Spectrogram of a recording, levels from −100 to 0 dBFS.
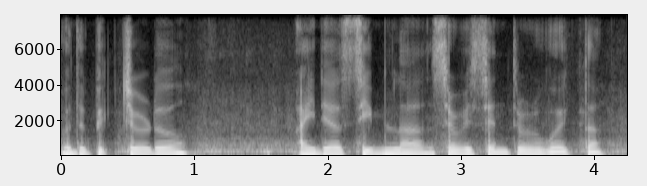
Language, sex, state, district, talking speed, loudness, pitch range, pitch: Nagamese, male, Nagaland, Dimapur, 125 wpm, -14 LUFS, 135-155 Hz, 145 Hz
